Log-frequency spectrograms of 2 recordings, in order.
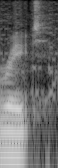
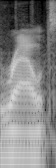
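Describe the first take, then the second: First: The word is said in a British way. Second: The word is said in an American way. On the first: The speaker calls it right. "instead of route" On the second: The speaker calls it wrong. "British British voice actors that use the word route"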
